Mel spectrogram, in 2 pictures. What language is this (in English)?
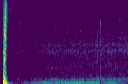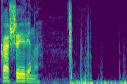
Russian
